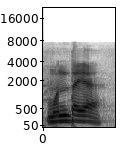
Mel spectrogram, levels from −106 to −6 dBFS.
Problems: background sounds at intervals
